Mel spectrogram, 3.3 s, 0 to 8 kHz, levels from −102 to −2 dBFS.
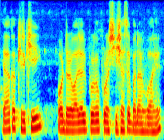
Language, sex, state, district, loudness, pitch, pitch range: Hindi, male, Arunachal Pradesh, Papum Pare, -13 LUFS, 140 Hz, 130-145 Hz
